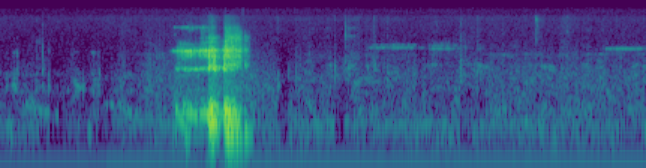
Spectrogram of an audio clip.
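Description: A person clears their throat once, a short two-part burst about three seconds in; the rest is near silence.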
